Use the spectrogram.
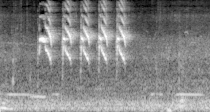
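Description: A parrot perched in a neem tree squawks five times in quick, evenly spaced harsh calls, fairly close, followed by quieter ambient sound.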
